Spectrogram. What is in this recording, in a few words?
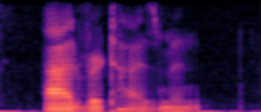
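"advertisement", Philippines, male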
